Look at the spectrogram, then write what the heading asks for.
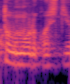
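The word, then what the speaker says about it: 玉蜀黍: 3 文字を書くとトウモロコシって読むんで、ちょっとラジオではお伝えしづらいんですけれども、このトウモロコシという名前は異国から伝わったモロコシに似た食物に由来します。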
